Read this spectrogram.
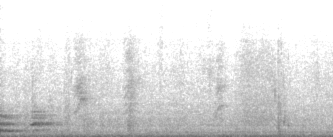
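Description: A dog splashes about in shallow water.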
